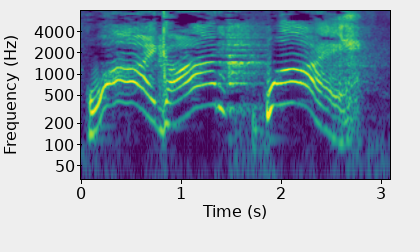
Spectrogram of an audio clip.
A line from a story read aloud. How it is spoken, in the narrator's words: our whole nature screams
